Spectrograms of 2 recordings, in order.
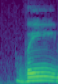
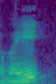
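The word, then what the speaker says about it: vi (為): Vi đạo tác thiện, chữ này phải đọc là vi, không đọc là vị. Nếu đọc là vị là vì rồi, còn đọc vi là làm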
